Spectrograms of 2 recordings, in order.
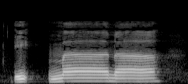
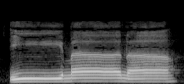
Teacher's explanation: تبدل الهمزة الثانية ياء فتصير أيها الإخوة إيمانا. هذا هو مد البدل، وهذا هو سبب تسميته.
